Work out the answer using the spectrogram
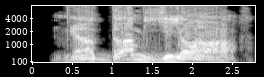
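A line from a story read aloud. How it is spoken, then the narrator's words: Terrifying yell. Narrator (Russian): заорал страшным голосом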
